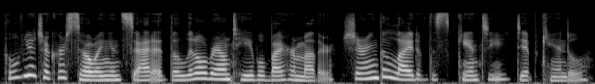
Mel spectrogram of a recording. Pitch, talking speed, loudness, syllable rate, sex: 230 Hz, 220 wpm, -18 LUFS, 5.3 syllables/s, female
